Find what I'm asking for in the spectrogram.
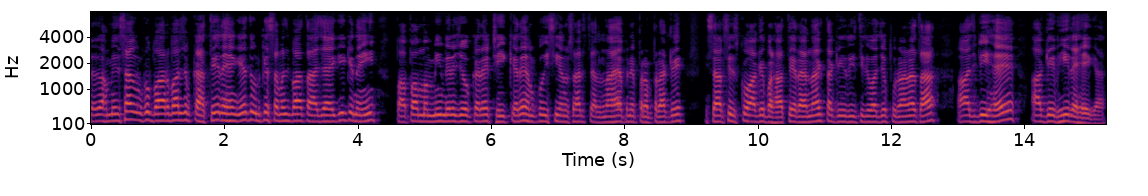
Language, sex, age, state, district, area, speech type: Hindi, male, 60+, Uttar Pradesh, Jaunpur, rural, spontaneous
